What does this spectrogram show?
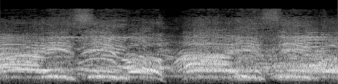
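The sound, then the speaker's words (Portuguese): A large crowd at a 2020 pro-coup demonstration chants a slogan in unison, loud and rhythmic, with repeated rising and falling phrases roughly every second and a brief dip between chant cycles. “E em outra manifestação golpista, só que em 2020, na qual se gritava isso aqui.”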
